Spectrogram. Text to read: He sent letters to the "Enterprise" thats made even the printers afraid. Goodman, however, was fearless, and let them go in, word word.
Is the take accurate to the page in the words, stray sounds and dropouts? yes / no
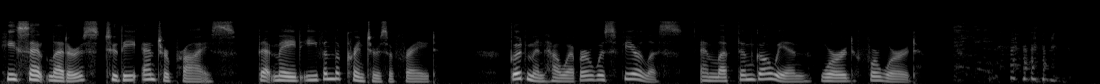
no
